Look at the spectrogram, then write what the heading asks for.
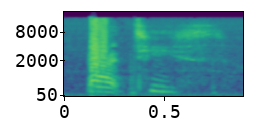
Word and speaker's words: Baptiste: I don't really know how to pronounce. I'm not French. How do you? Let me look it up real quick. Baptiste.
